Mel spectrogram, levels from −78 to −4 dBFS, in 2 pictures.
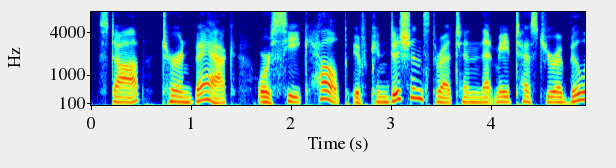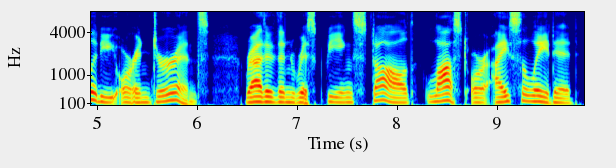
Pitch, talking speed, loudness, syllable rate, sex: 165 Hz, 145 wpm, -19 LUFS, 4.2 syllables/s, female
